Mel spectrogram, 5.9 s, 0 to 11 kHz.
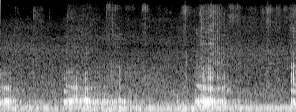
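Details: American bison along Grand Loop Road in Hayden Valley, Yellowstone, Wyoming, on August 10, 2023 at 8:30 PM, recorded from inside a car with geysers in the background; deep, rumbling, roar-like bellows rise twice over a steady low hum.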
